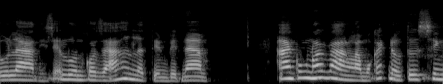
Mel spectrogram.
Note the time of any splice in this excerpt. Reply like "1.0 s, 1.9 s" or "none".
2.7 s

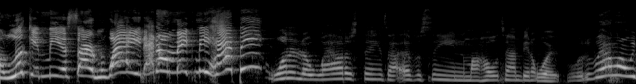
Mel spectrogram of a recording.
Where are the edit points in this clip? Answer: 5.4 s

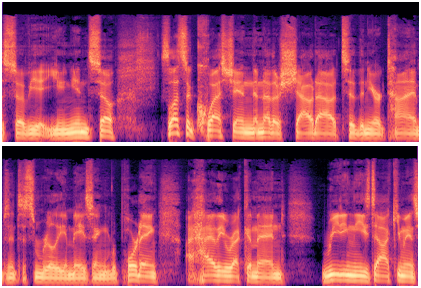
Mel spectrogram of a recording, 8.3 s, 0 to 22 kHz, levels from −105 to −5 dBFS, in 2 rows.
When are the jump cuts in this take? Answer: 2.5 s

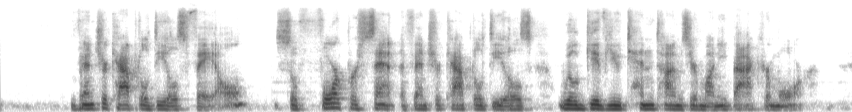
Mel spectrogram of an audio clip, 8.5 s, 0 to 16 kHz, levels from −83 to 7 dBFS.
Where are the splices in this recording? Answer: 2.7 s

